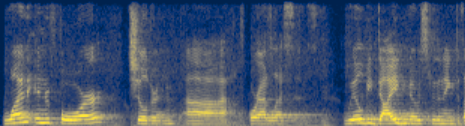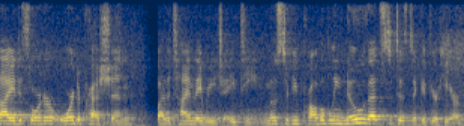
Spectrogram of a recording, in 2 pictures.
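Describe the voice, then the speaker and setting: A Canadian woman speaking at a conference in a relaxed, joking way, filling pauses with ums. Her voice sits at a middle pitch and rings through a large hall with a long echo. A faint hum of noise lies under the sound. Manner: relaxed, self-deprecating, many fillers. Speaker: professor, speaker. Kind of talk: conference talk.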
